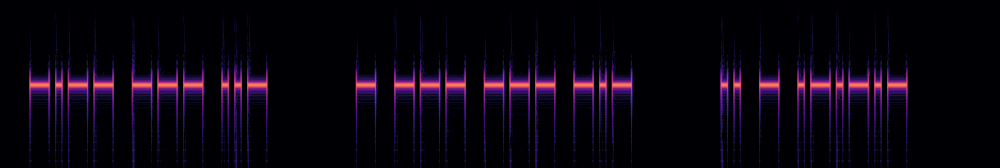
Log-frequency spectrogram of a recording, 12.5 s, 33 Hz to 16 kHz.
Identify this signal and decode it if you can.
Morse code, heard as a keyed tone, about 15 wpm, 700 Hz. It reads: YOU TOOK IT.
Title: 2x Word-Spacing - Sentences from Top 300 Words - 15wpm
